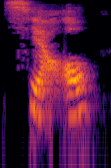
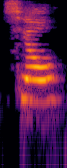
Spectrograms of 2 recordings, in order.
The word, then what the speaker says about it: 悄: 的时候，巧，组词可以为悄然无声；一声的时候读作悄，静悄悄。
